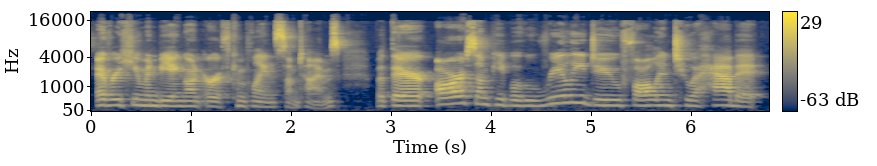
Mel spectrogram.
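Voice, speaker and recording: A woman co-hosting a podcast, talking in a casual, chatty way with quick asides. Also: on the low side, pushed and bright. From Boston area. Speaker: podcast co-host.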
